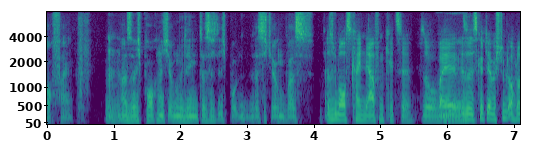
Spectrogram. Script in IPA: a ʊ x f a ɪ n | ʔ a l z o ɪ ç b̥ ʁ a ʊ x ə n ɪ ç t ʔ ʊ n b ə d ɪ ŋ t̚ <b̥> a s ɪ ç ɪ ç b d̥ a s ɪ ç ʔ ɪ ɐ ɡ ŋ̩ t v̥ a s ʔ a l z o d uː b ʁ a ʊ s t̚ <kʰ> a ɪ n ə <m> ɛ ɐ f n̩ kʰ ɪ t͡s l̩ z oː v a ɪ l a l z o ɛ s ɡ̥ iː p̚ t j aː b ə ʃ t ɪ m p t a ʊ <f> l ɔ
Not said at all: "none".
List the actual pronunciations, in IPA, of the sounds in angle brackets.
d̥, kʰ, n, x

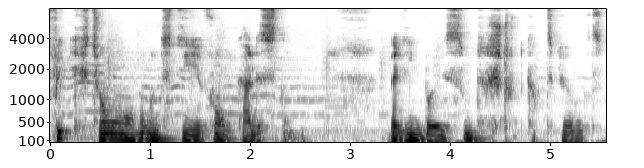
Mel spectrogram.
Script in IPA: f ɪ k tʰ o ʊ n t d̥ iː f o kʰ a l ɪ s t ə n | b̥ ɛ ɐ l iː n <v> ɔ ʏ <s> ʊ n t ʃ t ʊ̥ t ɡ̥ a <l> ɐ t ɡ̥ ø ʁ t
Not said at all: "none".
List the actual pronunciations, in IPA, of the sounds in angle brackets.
b, s, none

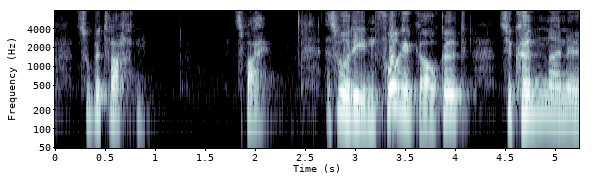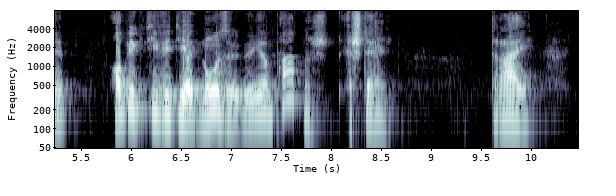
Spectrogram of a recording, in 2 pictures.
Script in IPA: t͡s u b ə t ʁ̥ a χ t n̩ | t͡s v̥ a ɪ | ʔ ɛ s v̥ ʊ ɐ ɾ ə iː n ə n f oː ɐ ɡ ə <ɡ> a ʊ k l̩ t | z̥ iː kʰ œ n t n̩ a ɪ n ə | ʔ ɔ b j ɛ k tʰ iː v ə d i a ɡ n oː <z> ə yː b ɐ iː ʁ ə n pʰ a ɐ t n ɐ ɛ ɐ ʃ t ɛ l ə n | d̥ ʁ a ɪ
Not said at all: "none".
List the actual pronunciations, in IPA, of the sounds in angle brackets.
ɡ, z

